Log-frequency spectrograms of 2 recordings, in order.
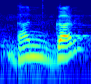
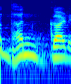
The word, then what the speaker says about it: धनगर: एक तो धनगर समाज की बड़ी मांग है कि उनको ट्राइब में धनगर, महाराष्ट्र मराठी में धनगर कहते हैं, नॉर्थ में उसी को धनगढ़ कहते हैं। सो इट is only a pronunciation thing.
